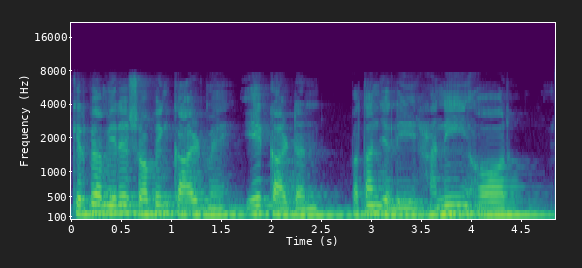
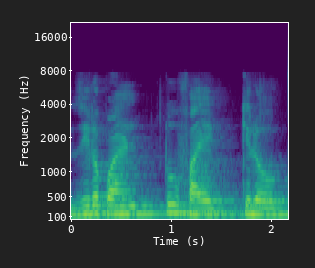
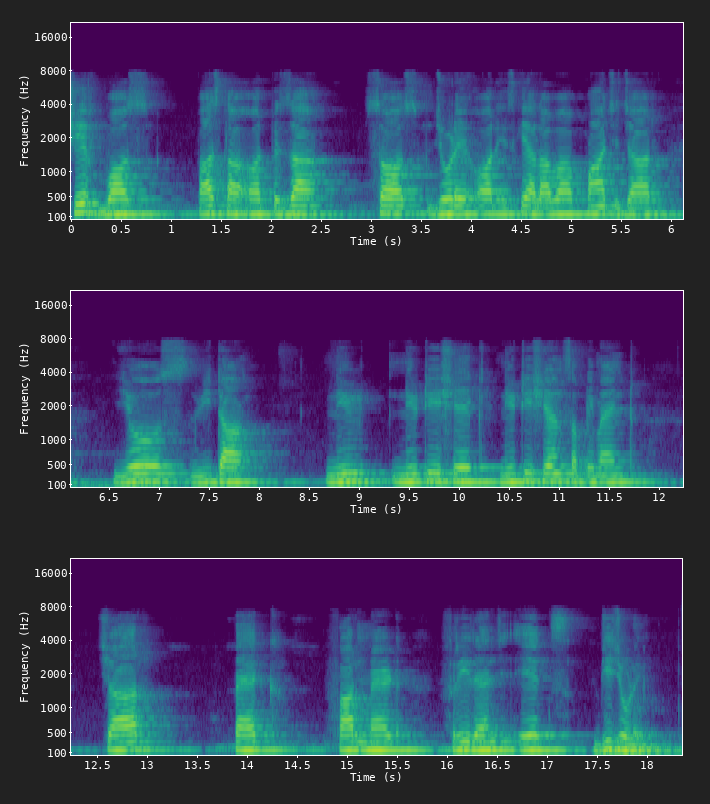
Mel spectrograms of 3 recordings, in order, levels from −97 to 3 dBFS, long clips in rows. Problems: constant background noise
